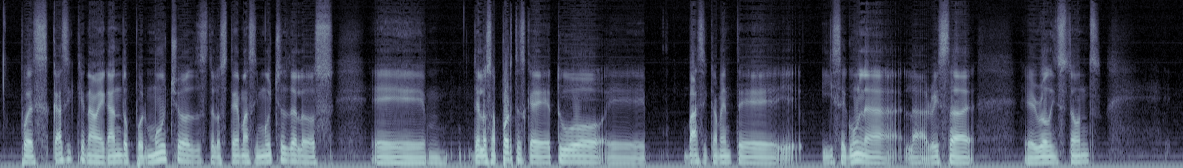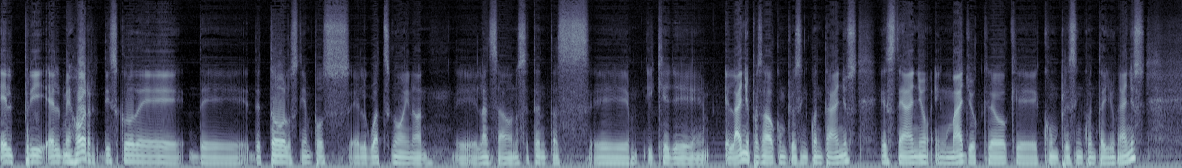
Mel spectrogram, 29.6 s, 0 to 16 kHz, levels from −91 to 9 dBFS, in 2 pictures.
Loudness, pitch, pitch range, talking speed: -19 LUFS, 85 Hz, 80-95 Hz, 140 wpm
